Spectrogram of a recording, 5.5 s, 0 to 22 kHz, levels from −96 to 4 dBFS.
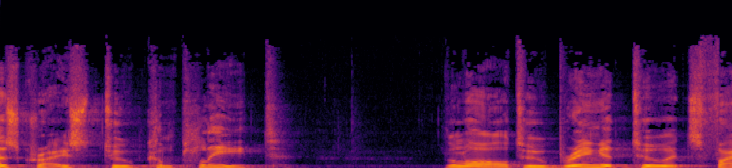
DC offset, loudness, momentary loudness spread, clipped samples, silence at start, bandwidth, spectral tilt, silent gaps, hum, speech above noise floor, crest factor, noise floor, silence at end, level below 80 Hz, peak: under 0.1%; -25 LUFS; 11 LU; under 0.1%; 0 s; 17 kHz; -4 dB/octave; none; none; 47 dB; 18 dB; -72 dBFS; 0 s; -68 dBFS; -8 dBFS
